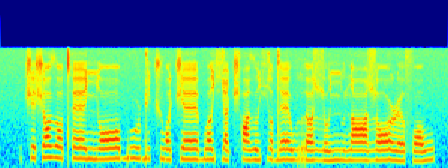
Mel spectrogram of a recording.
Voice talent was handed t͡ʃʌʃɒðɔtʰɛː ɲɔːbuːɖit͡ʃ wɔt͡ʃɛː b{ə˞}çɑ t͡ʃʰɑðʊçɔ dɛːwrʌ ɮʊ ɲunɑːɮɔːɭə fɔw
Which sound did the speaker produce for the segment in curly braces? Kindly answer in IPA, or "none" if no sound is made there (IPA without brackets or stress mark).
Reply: ʌ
